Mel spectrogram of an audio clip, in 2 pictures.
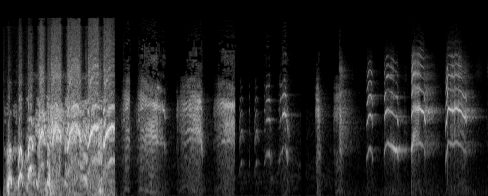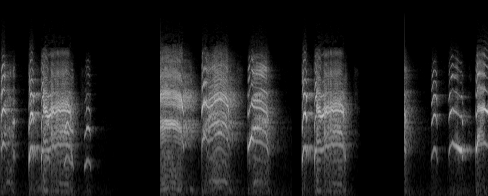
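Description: A monkey gives a rapid series of short, squeaky, whistled chirps that rise and fall in pitch.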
